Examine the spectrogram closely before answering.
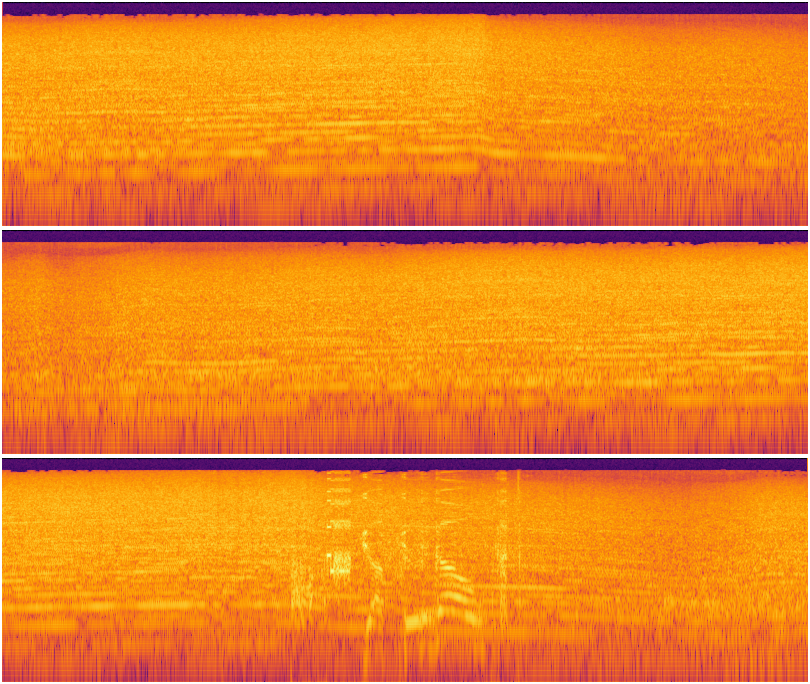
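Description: A race car engine roars steadily, its pitch rising and falling with the gears and corners.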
